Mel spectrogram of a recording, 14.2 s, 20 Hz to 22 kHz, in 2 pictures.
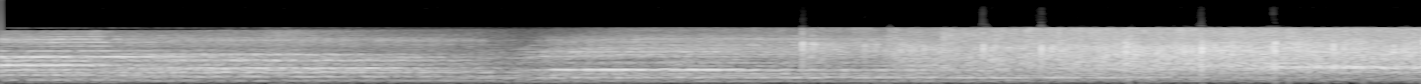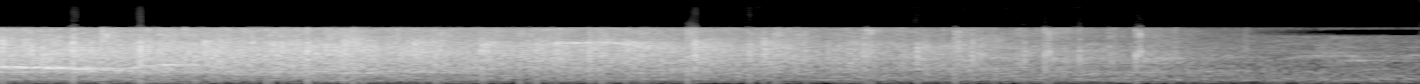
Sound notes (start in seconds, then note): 4.5 clapping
